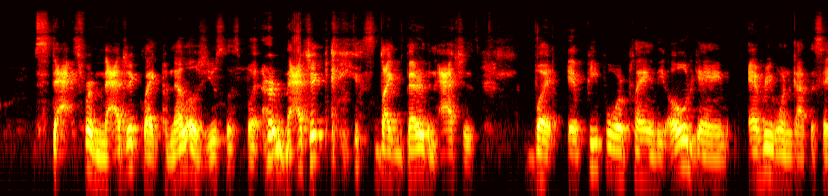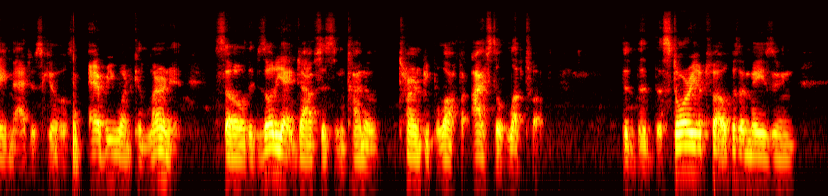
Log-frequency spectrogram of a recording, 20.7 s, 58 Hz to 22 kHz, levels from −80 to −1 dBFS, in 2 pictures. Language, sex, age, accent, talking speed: English, male, 30-49, American, 160 wpm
